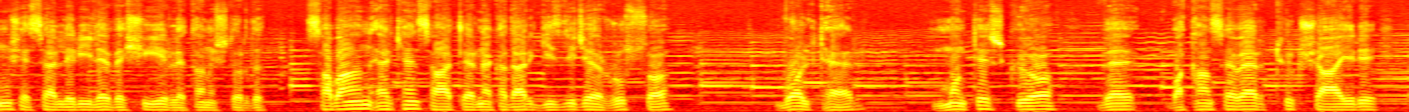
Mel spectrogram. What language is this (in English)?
Turkish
